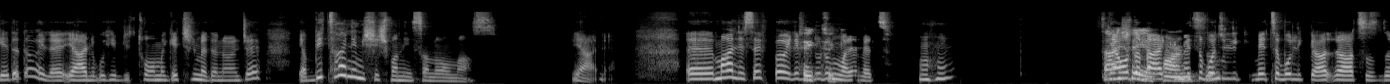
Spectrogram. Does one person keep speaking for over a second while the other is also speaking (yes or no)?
yes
